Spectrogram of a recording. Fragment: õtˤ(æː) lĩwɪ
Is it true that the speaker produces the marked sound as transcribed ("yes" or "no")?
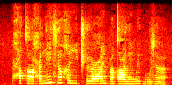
no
